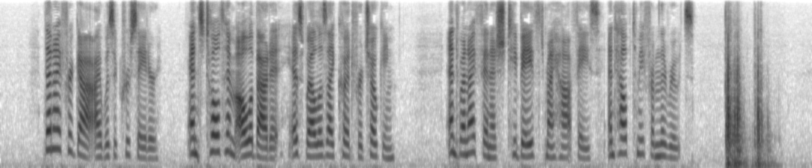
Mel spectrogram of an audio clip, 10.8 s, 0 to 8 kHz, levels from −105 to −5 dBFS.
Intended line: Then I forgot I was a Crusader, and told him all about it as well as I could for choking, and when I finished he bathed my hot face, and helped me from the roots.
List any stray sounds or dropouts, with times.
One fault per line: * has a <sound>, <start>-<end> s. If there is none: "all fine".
* has a thud, 9.7-10.4 s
